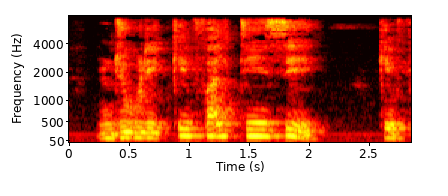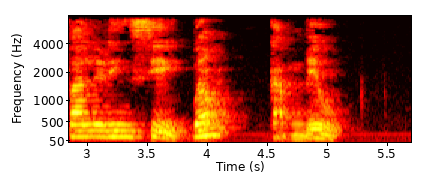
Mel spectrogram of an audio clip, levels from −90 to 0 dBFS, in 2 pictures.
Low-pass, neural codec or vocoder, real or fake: 7.2 kHz; none; real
